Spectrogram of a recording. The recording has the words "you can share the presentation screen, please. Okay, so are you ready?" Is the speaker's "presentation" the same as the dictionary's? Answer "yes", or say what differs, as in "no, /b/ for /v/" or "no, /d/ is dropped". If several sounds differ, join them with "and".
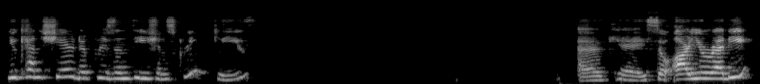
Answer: yes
